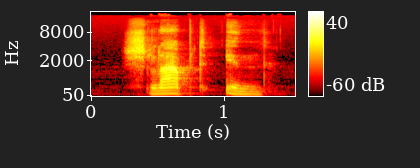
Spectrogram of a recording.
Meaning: inflection of inslapen: 1. second/third-person singular present indicative 2. plural imperative
- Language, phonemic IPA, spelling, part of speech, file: Dutch, /ˈslapt ˈɪn/, slaapt in, verb, Nl-slaapt in.ogg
